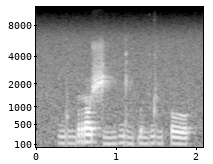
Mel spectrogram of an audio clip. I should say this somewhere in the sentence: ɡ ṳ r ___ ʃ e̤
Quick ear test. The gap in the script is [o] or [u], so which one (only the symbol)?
o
